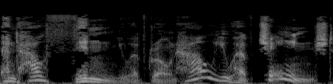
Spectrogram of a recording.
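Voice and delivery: falsely pitying, venomous, high and swooping pitch. Zverkov, scanning the narrator amid his friends' jibes, speaks with a shade of venom. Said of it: "with a shade of venom in his voice".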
